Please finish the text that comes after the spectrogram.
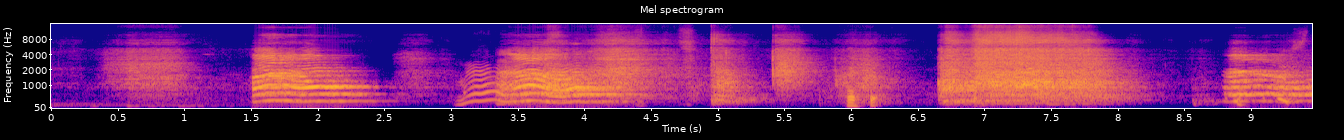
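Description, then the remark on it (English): A bigger cardboard box scrapes and rubs in uneven bursts as a male cat scoots it along while getting into it. Short tonal squeaks mix in, and a long, loud scrape comes near the end. “It's him, like, scooting the box over.”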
